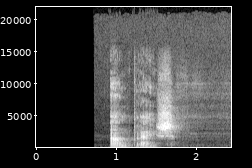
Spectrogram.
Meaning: first-person singular dependent-clause present indicative of aanprijzen
- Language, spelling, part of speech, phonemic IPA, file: Dutch, aanprijs, verb, /ˈamprɛis/, Nl-aanprijs.ogg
